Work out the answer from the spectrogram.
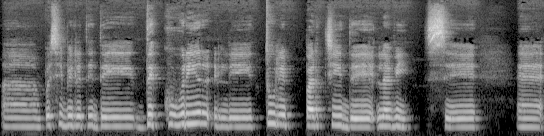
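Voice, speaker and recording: Slow, halting Ukrainian-accented woman. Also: mid-range voice, fairly even intonation, dark tone. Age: 30s. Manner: halting, searching for words in French. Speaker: interviewee. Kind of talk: testimonial interview.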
